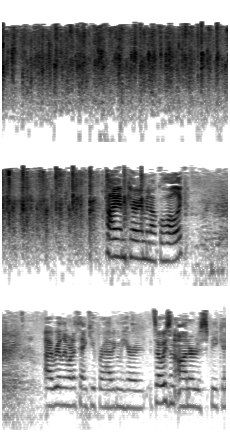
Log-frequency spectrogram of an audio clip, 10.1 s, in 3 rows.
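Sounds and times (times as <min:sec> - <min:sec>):
audience clapping: 0:00.0 - 0:05.8
speech: 0:05.0 - 0:06.8, 0:07.5 - 0:10.1.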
